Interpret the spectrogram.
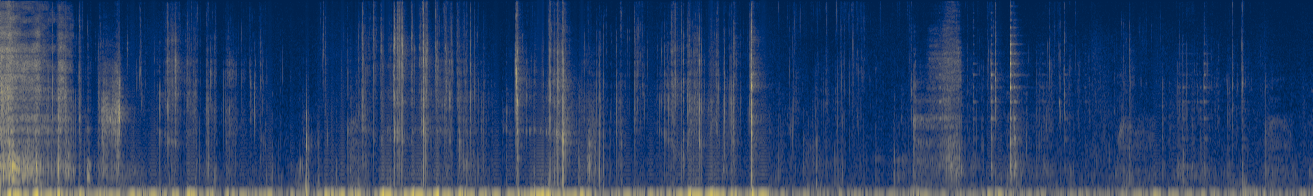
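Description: Crunching and chewing of spicy raw-marinated crab, the shells cracking between the teeth. The sharp cracks come thick in the first half and grow sparser and quieter toward the end, as the crab is pulled apart by hand.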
